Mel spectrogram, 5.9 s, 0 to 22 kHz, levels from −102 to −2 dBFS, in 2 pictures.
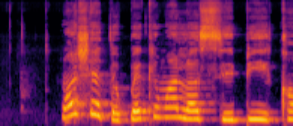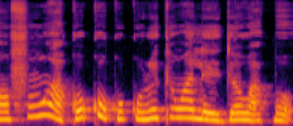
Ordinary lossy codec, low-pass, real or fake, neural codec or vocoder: none; none; real; none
